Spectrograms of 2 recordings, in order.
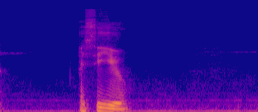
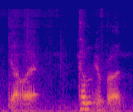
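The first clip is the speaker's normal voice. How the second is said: breathy hush, much softer; whispered coaxing; 6 semitones higher, 11 dB quieter than usual. Real, not acted. Owner whispering to coax her cat over.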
